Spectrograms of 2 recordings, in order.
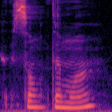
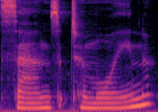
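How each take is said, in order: First: It is said with a French accent. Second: It is said with an English accent. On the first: "in French" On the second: "if you say it in an anglicized phonetic way"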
